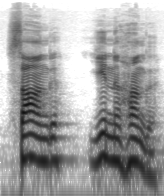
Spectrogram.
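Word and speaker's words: Tsang Yin-hung: किस देश की पर्वतारोही सांग यिन हंग, देखिए दोस्तों यहाँ तो टी जो है साइलेंट है, इसको पढ़ेंगे सांग इंग यिन हंग ने दुनिया में सबसे तेज एवरेस्ट पर चढ़ाई करने का रिकॉर्ड बनाया है।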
